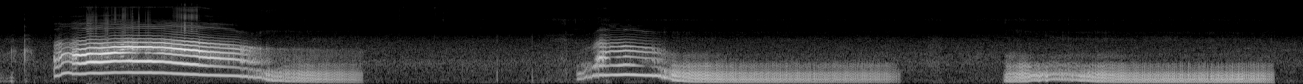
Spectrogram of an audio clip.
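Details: Domestic cat fight with a loud, strained yowl that slides down into a long, coarse growl, then a sharp upward wail collapsing into more rumbling growls, and a final stretch of low, wavering growling.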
